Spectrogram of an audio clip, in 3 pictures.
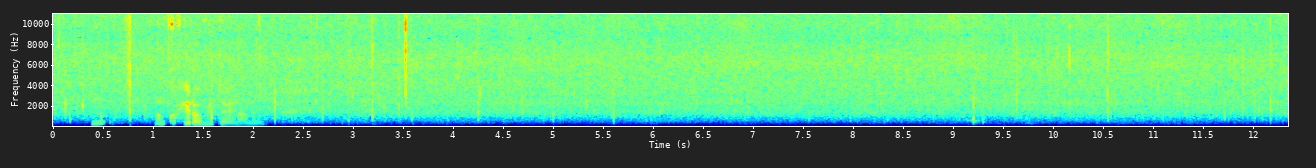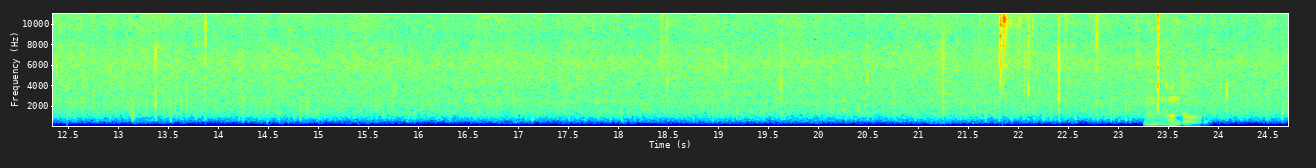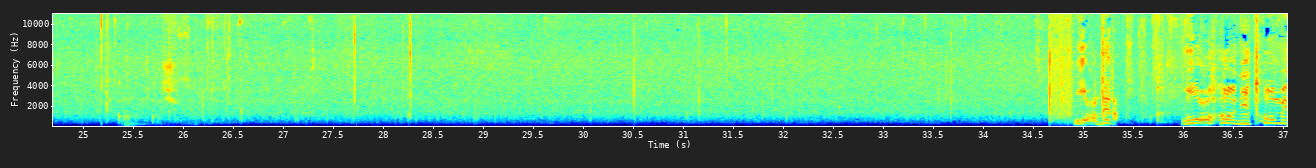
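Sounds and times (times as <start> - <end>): faint raindrop ticks: 0.0 - 6.3, 8.4 - 36.8
steady rain falling: 0.0 - 37.0.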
